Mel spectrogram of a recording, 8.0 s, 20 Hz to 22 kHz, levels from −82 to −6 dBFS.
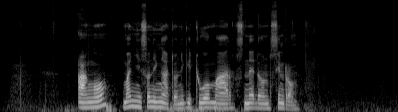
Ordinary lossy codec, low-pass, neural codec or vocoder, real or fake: none; none; none; real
